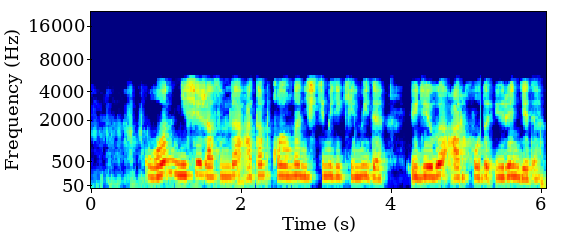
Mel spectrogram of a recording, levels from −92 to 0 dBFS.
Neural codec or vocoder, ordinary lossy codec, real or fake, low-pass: none; none; real; 5.4 kHz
